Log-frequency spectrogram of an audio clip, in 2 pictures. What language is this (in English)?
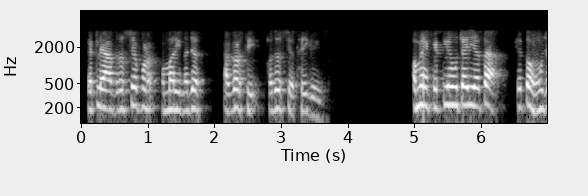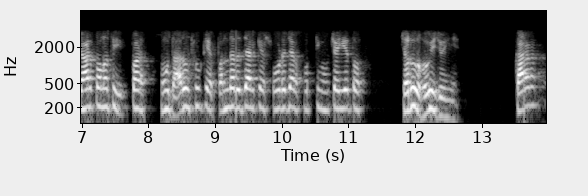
Gujarati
